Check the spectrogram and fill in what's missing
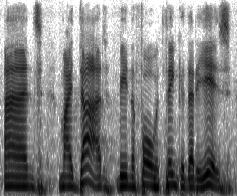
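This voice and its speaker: A man's voice: fairly high pitch, fairly even intonation, a little slow. A middle-aged English man with an English accent, chatting casually as a podcast host, joking and swearing. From England. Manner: joking, swearing, restarts sentences. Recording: dull lo-fi audio.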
